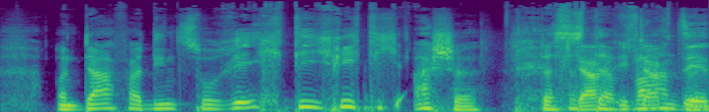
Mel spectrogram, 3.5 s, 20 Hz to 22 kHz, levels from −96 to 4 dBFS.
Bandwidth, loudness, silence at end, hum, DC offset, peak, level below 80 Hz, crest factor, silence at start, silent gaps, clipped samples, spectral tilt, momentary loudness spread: 20 kHz; -16 LUFS; 0 s; none; under 0.1%; -2 dBFS; -42 dBFS; 14 dB; 0 s; none; under 0.1%; -5 dB/octave; 5 LU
